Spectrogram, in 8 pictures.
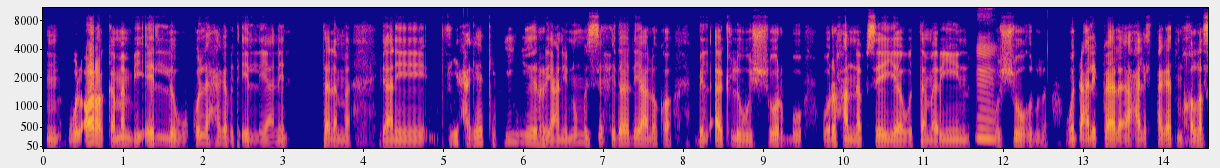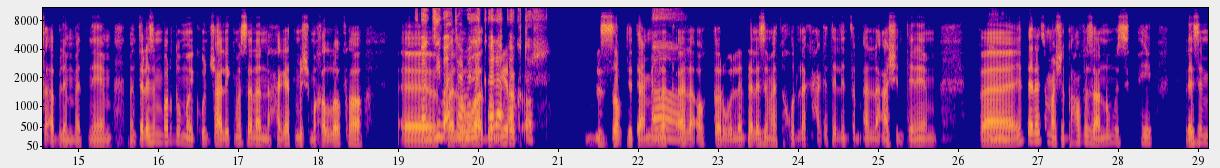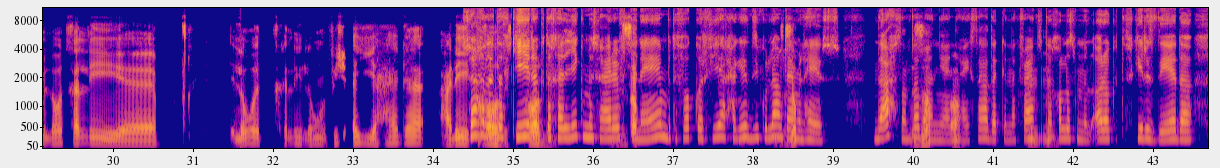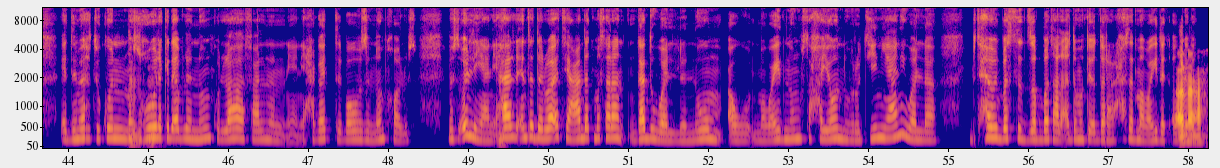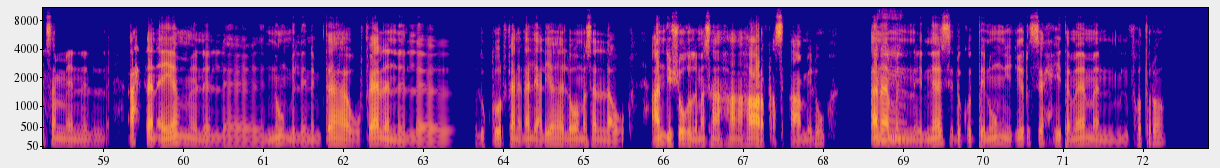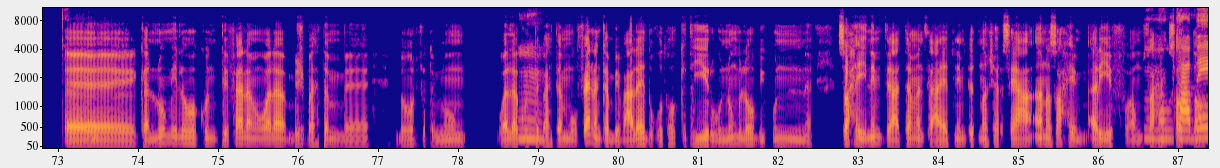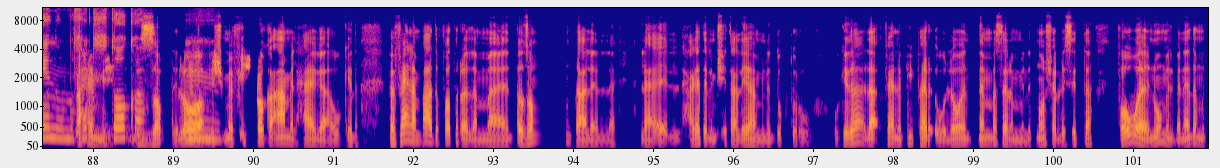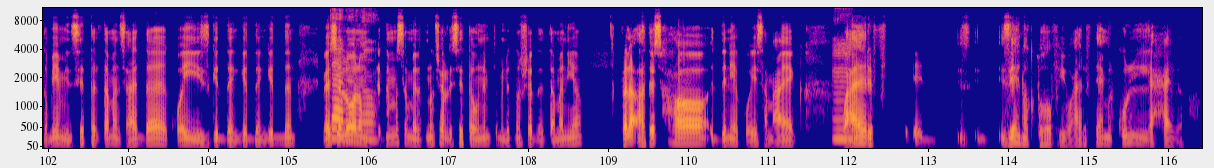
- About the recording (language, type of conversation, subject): Arabic, podcast, إزاي بتحافظ على نوم صحي؟
- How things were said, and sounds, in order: other background noise; in English: "وروتين"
